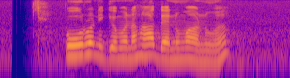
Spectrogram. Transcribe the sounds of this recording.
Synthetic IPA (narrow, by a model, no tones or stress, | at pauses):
puːɾʋəniɡəmənɐɦaːd̪ænumaːnuʋə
